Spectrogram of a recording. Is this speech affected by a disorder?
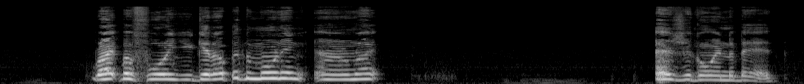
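Yes: spastic cerebral palsy; uses wheelchair.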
